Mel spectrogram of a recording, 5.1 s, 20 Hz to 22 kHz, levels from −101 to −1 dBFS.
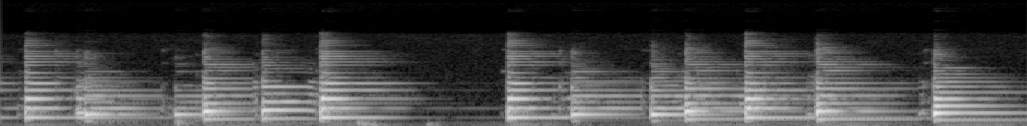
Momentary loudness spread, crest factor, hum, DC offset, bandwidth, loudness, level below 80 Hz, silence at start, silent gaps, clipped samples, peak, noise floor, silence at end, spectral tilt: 9 LU; 20 dB; 60 Hz at -55 dBFS; under 0.1%; 7.8 kHz; -21 LUFS; -54 dBFS; 0 s; none; under 0.1%; 0 dBFS; -52 dBFS; 0 s; -5.5 dB/octave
